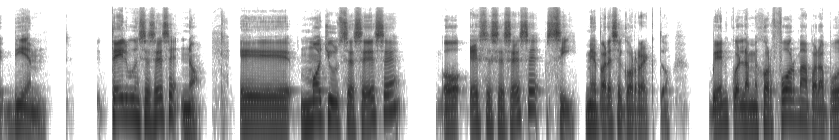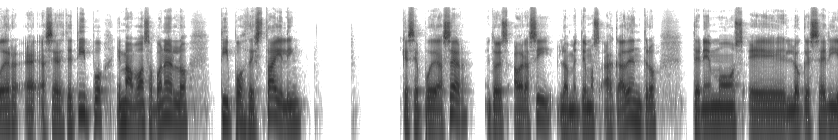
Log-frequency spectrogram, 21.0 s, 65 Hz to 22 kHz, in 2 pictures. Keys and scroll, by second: 2.7-7.0 typing, 6.7 ctrl+s, 11.2-18.8 typing, 15.6 ctrl+s, 18.0 Escape, 20.8 shift+>.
